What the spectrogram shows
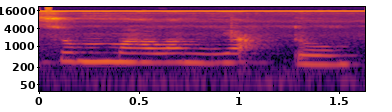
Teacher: gunnah sebab huruf mim ditasydid · idhar syafawi sebab mim sukun bertemu huruf ya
